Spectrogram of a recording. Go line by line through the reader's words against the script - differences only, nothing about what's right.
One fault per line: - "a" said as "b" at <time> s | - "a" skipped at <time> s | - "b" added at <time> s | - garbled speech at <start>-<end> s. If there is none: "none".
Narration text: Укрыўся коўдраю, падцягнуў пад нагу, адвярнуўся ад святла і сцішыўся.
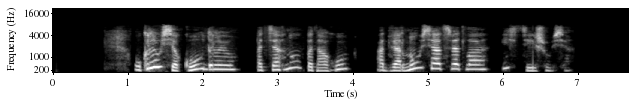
none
